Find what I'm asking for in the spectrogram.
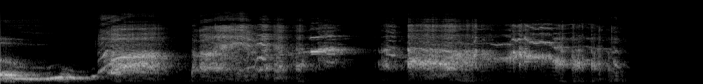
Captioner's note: groaning/gasping; screeching gasps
